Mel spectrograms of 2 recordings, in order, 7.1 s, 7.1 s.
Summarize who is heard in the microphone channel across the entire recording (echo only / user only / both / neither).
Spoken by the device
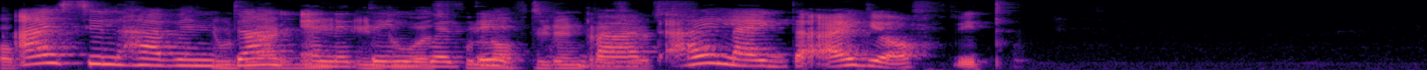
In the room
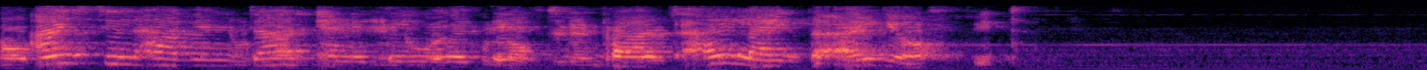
echo only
